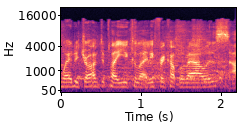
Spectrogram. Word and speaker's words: ukulele: And that's how the Hawaiians pronounce it today, ukulele.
